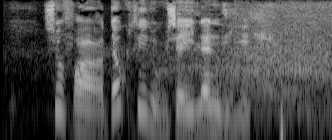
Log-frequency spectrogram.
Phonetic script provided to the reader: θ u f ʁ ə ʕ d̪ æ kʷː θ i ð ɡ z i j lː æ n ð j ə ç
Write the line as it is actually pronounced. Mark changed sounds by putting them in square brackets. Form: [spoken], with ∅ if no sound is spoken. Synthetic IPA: [s] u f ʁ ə [ʁ] d̪ æ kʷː θ i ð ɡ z [æ] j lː æ n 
